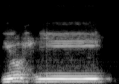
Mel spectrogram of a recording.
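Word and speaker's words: يُحْيِي: Maka wakafnya dia yang kedua, panjang, yuhyi, walaupun di situ tidak tercantum ya yang kedua.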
